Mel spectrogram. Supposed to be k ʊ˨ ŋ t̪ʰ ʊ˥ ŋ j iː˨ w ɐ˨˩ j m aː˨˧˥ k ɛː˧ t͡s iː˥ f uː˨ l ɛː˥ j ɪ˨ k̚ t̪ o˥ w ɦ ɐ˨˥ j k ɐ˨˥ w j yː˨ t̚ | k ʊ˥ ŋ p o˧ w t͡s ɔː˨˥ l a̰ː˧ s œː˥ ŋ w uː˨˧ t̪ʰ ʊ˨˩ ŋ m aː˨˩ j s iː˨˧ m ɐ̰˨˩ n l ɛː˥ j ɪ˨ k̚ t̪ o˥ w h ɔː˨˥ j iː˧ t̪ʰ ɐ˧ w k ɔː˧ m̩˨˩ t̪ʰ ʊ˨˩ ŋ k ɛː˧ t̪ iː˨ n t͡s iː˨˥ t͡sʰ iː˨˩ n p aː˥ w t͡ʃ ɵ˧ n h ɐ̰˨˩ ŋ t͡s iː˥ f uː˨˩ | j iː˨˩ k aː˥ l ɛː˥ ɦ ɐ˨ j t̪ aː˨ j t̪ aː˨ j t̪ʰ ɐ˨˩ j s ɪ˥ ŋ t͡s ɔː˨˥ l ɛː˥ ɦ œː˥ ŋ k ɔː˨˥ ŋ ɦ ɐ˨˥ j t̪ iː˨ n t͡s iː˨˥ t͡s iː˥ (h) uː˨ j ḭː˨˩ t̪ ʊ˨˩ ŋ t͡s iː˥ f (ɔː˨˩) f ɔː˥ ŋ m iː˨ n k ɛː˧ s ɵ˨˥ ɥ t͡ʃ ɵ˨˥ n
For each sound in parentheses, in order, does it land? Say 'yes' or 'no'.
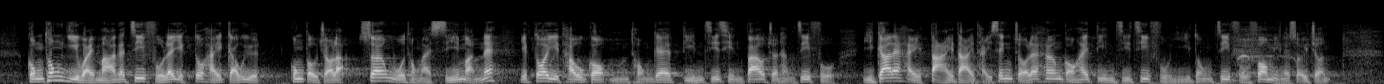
no, no

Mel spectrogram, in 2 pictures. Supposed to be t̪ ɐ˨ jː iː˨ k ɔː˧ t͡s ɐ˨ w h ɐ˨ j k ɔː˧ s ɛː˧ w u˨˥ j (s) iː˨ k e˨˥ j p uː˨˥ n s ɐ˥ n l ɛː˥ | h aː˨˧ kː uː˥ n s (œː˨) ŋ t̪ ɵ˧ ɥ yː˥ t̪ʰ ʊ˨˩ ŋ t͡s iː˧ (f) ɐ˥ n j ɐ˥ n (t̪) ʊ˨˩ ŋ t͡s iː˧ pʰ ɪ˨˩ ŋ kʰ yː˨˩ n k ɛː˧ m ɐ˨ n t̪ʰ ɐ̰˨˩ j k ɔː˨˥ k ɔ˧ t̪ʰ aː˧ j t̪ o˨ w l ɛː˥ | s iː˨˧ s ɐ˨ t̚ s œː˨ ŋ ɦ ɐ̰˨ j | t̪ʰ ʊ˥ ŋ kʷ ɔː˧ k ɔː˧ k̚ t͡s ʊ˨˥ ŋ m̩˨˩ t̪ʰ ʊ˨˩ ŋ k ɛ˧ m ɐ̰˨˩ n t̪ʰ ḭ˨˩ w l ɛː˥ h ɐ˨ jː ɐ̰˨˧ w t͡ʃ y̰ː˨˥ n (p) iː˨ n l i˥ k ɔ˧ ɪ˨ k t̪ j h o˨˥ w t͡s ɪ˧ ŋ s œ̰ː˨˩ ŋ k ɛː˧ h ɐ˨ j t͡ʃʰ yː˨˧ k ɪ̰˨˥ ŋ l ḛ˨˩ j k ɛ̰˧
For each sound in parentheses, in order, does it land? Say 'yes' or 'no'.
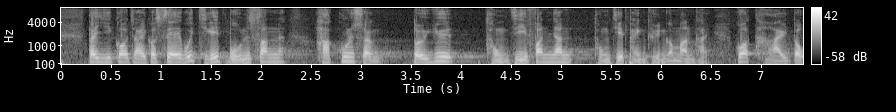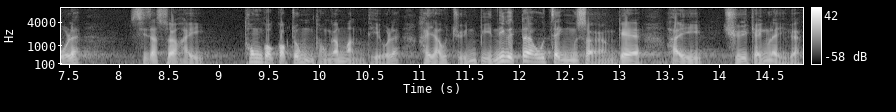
no, yes, yes, no, yes

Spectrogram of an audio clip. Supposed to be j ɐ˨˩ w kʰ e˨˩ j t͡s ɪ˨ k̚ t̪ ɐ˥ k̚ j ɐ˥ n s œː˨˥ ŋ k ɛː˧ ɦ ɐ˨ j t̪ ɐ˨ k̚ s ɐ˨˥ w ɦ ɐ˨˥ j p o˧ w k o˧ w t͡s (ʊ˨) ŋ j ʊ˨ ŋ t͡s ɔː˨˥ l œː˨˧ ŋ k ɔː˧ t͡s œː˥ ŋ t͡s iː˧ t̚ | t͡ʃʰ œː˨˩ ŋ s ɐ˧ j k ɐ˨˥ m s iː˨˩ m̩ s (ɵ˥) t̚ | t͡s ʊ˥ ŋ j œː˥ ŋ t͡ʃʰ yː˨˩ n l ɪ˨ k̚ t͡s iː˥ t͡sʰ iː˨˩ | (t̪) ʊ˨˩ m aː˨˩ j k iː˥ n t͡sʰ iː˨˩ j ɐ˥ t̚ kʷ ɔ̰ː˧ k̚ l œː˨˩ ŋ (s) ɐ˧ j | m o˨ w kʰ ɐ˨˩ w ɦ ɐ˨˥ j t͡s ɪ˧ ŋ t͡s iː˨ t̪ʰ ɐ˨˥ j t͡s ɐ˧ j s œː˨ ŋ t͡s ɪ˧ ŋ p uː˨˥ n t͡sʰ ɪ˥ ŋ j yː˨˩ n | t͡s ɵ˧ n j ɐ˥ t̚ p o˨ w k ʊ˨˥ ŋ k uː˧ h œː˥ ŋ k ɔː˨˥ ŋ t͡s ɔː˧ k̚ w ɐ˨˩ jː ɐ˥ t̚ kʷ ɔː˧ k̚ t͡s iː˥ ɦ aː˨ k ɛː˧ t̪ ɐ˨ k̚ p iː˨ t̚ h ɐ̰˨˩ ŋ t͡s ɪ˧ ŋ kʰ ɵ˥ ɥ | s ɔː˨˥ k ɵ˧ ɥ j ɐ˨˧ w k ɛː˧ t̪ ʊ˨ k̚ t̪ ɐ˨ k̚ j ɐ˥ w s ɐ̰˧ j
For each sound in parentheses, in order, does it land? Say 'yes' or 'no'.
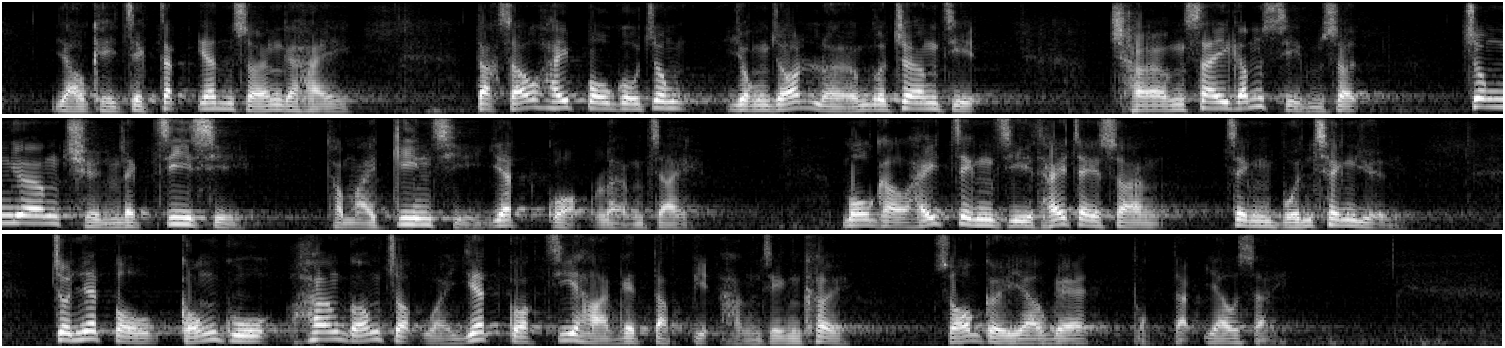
no, no, no, no

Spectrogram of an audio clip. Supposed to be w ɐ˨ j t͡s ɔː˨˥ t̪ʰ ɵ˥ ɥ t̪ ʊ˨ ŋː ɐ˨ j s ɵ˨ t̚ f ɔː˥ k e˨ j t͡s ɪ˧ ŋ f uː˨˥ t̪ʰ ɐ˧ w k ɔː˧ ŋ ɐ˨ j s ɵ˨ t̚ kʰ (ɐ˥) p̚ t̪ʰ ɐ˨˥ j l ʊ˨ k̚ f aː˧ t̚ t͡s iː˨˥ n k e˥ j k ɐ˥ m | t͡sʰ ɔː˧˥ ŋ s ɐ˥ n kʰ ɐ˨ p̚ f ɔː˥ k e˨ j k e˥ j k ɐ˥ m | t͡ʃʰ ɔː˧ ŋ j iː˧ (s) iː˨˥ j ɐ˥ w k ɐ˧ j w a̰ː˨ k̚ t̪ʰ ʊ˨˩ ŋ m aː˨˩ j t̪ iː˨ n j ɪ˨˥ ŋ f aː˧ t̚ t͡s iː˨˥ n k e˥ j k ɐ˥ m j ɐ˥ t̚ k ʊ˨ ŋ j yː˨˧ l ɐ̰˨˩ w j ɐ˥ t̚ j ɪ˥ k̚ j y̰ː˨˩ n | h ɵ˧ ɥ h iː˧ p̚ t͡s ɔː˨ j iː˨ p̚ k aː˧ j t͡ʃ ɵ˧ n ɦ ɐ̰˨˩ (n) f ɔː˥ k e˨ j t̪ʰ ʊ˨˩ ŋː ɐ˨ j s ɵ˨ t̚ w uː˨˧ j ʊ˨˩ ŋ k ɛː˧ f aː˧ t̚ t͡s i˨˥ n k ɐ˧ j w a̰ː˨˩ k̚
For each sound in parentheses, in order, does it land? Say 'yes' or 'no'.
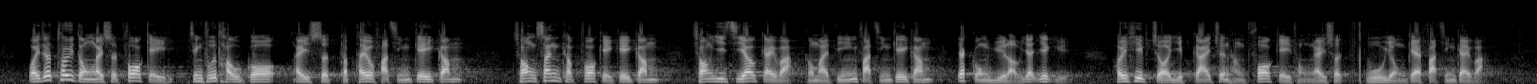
no, no, no

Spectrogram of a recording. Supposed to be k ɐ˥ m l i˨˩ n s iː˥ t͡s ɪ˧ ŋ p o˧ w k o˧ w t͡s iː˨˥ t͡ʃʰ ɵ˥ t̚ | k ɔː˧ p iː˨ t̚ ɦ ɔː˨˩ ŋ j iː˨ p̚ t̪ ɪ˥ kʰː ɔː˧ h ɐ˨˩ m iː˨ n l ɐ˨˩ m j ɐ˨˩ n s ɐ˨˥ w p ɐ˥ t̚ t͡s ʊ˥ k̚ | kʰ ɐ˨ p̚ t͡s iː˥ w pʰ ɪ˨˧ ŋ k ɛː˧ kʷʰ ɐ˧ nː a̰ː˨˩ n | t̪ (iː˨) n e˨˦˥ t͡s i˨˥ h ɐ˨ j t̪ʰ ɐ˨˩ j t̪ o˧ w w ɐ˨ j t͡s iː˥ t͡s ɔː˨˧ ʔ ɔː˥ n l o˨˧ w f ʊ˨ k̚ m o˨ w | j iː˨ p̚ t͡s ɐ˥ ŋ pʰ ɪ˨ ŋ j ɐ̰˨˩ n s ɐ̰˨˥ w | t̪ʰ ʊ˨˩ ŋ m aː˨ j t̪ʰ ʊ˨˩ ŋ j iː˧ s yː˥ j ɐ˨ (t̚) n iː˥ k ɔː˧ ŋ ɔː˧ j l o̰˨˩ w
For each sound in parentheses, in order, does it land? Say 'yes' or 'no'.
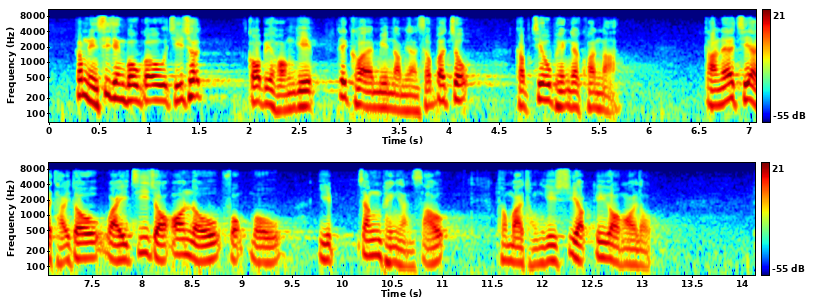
no, no

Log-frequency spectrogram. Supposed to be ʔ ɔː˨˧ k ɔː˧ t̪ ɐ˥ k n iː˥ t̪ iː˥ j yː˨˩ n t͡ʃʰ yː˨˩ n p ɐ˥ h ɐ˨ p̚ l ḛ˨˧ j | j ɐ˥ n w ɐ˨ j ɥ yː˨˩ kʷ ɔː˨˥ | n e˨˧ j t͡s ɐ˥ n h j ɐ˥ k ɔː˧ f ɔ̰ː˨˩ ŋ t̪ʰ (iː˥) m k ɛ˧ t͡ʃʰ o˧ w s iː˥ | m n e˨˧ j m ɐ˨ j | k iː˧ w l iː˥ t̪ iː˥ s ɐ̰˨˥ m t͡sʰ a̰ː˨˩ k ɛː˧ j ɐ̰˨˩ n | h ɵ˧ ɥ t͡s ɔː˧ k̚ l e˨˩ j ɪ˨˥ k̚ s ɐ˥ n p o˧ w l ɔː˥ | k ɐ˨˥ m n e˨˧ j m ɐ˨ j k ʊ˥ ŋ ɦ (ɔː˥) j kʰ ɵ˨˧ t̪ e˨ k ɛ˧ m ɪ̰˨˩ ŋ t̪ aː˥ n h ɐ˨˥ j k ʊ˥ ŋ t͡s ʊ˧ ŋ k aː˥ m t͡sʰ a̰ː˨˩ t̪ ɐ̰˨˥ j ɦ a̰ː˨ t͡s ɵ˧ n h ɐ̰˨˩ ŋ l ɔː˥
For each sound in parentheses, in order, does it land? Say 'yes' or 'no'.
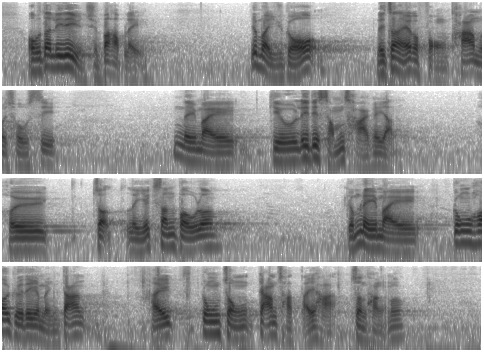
no, yes

